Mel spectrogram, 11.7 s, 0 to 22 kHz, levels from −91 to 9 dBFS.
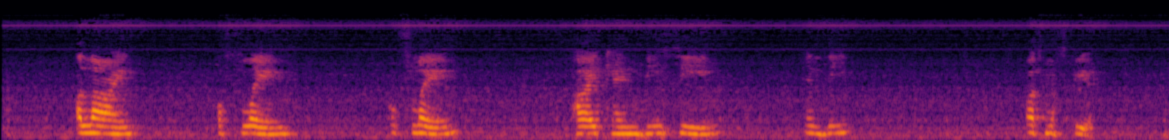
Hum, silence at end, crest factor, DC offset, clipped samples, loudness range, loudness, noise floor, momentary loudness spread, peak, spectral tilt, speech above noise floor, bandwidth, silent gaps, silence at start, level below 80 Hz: none; 0 s; 22 dB; under 0.1%; under 0.1%; 8 LU; -21 LUFS; -44 dBFS; 25 LU; -2 dBFS; -7 dB/octave; 24 dB; 12.5 kHz; none; 0.05 s; -56 dBFS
